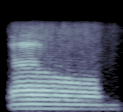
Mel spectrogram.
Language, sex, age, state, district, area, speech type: Bodo, male, 30-45, Assam, Kokrajhar, rural, conversation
